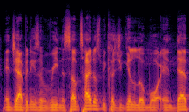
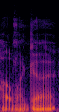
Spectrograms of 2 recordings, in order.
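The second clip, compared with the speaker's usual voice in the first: whispered exasperation; 10 semitones lower, 13 dB quieter than usual. Real, not acted. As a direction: breathe it out unvoiced. Exasperated aside under breath.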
